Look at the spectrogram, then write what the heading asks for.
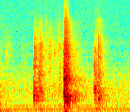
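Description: Knocking on an office door before it opens: three short, sharp raps about half a second apart, with the middle one loudest and a soft hollow ring after each.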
